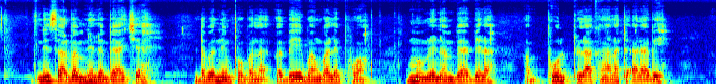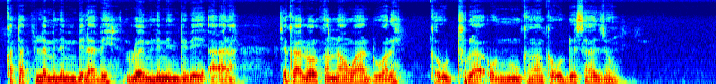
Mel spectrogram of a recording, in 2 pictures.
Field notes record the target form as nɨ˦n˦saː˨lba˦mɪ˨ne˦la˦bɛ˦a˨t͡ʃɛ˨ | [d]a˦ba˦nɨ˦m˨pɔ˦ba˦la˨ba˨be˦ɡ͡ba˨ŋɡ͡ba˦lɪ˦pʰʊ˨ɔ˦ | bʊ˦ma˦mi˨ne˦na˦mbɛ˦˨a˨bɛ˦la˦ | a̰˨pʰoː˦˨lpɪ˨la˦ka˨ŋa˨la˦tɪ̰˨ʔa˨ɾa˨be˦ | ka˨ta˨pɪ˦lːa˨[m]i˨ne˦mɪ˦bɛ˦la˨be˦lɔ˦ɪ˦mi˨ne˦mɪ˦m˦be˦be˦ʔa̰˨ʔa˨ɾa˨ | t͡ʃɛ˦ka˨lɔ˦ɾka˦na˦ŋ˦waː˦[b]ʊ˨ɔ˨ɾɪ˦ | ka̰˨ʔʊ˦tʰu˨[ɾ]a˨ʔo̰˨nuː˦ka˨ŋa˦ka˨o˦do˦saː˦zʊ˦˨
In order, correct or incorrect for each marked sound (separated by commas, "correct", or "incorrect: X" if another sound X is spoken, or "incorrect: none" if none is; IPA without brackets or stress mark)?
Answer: correct, correct, incorrect: d, correct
